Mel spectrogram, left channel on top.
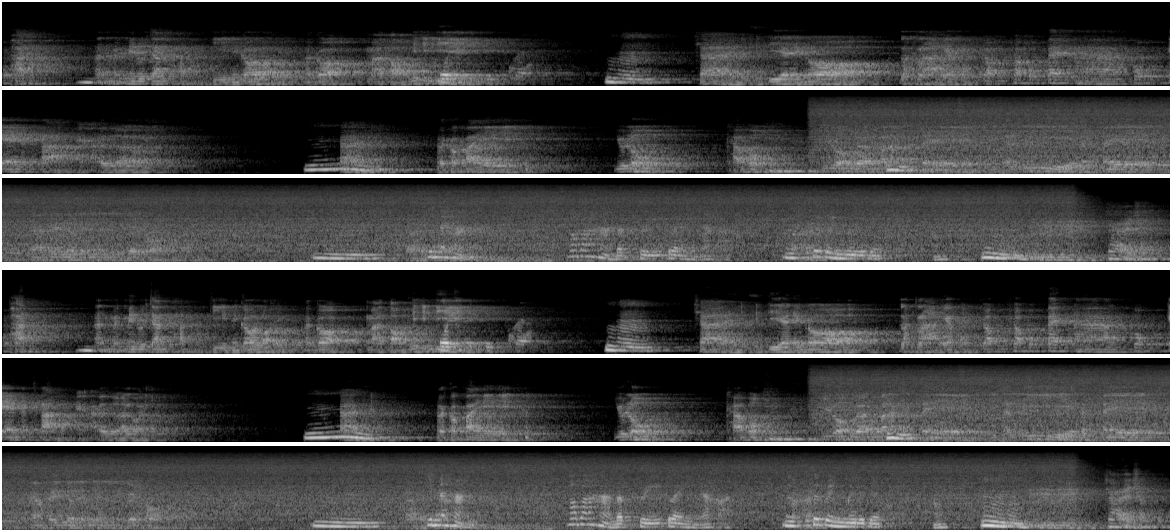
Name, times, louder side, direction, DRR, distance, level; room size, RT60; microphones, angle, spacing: voice 1, 0.9-3.4 3.6-4.6 6.9-8.6 9.0-11.4 11.7-13.3 15.1-15.4 16.0-16.9 17.8-18.2 18.9-23.2 23.5-25.3 27.4-27.9 31.3-31.6 33.6-34.8, right 1 dB, 60° right, -3 dB, 2.1 m, -30 dB
voice 2, 6.0-6.5 14.7-15.4 20.5-20.8 26.4-27.2 27.6-28.1 29.0-30.7 31.2-32.1 32.7-32.8 33.1-33.7, right 4 dB, 75° right, 8 dB, 0.4 m, -22 dB
sound 1, 19.7-34.1, equal, 5° left, 2.0 m, -33 dB
18.0 x 8.2 x 3.0 m, 2.2 s
head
